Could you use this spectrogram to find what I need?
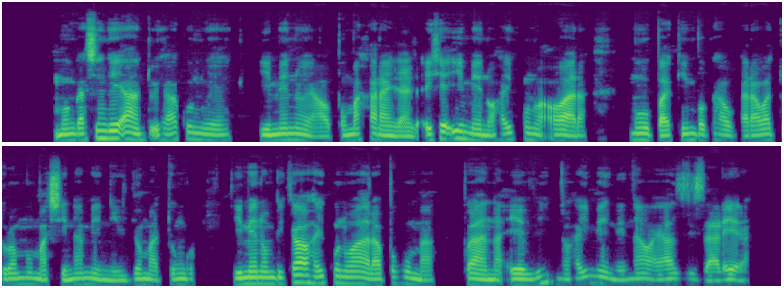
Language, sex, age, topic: Oshiwambo, male, 25-35, agriculture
